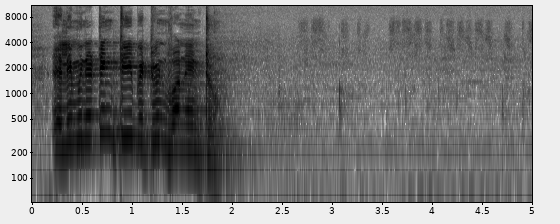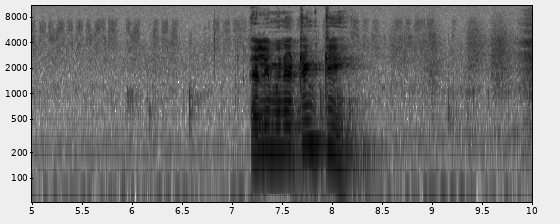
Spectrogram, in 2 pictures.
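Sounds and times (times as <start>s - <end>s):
steady low hum: 0.0s - 10.0s
marker writing on whiteboard: 2.4s - 10.0s.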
